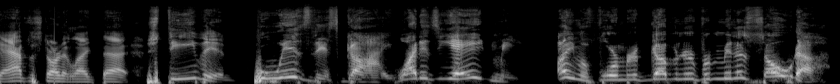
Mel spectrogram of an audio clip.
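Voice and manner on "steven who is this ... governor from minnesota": very high pitch, swooping wildly up and down. Riffing on a caller said to be with Jesse Ventura: Jesse Ventura impression. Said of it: "I'm doing an impersonation of him".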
